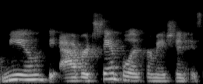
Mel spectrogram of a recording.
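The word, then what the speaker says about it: μ: this little greek letter mu so we say pronounced mu kind of like mu and meow mew for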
